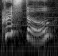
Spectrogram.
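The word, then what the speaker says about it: Krxstxl: to name her daughter confused the name is pronounced Crystal excuse me it's pronounced cricks as [ __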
